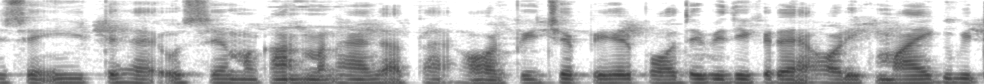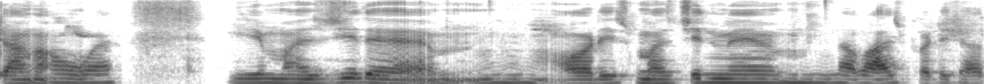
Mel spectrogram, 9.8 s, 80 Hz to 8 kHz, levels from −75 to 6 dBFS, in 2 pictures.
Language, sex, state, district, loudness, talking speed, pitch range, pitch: Hindi, male, Bihar, West Champaran, -20 LUFS, 205 wpm, 130-140 Hz, 135 Hz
